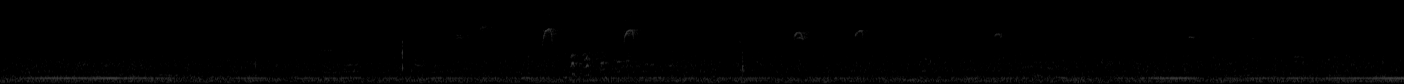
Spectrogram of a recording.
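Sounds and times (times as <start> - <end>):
small birds chirping: 4.5 - 6.5, 7.9 - 8.8.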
